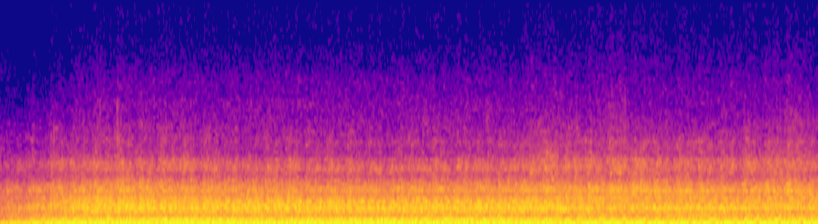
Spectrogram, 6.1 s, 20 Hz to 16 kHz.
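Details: 2004 GMC 3500 Duramax diesel pickup, sitting in reverse while shifting through gears to circulate transmission fluid before a level check: steady, even low diesel idle, no knocks or slips; engine and transmission sound healthy.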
